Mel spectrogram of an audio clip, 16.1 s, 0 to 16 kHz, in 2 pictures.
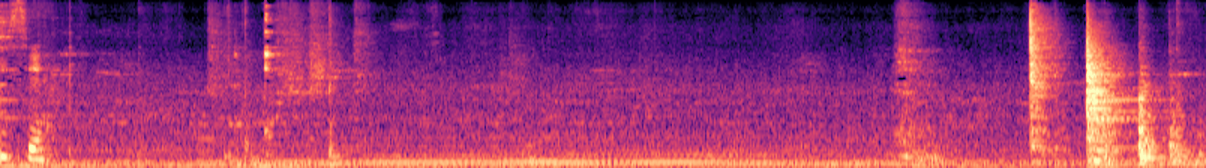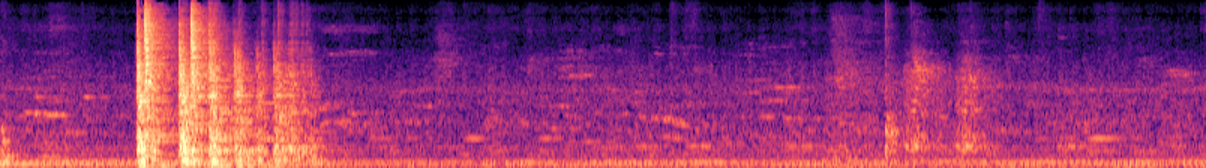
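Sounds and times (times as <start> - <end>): trophies knocking on glass shelves: 8.9 - 10.2.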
